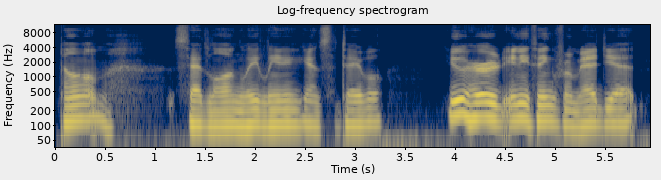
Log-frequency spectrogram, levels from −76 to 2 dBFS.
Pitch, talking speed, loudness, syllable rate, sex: 115 Hz, 130 wpm, -17 LUFS, 4.2 syllables/s, male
